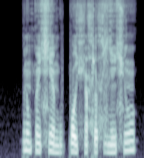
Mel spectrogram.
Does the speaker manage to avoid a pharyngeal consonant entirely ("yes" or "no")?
no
